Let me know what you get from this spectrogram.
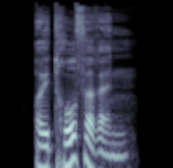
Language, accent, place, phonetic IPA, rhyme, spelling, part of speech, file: German, Germany, Berlin, [ɔɪ̯ˈtʁoːfəʁən], -oːfəʁən, eutropheren, adjective, De-eutropheren.ogg
- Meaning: inflection of eutroph: 1. strong genitive masculine/neuter singular comparative degree 2. weak/mixed genitive/dative all-gender singular comparative degree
